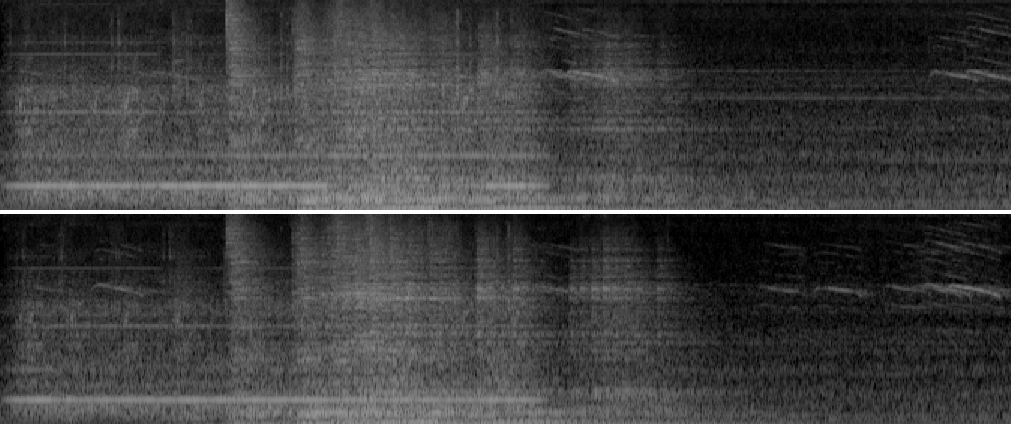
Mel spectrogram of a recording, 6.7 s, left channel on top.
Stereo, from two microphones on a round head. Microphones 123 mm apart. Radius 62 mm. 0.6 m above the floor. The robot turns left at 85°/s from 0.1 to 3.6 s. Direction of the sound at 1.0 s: 100° left.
